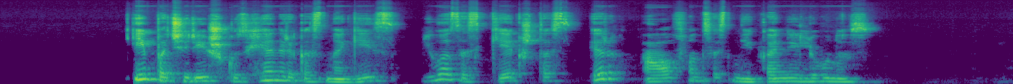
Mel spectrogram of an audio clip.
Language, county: Lithuanian, Vilnius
